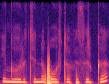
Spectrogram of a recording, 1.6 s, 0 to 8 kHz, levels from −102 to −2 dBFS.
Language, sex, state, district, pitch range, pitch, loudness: Tamil, female, Tamil Nadu, Nilgiris, 235-255 Hz, 245 Hz, -21 LUFS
